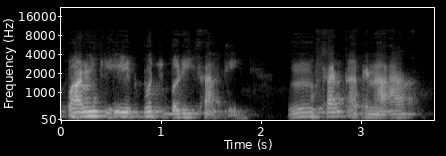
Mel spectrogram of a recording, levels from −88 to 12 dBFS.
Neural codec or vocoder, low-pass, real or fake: codec, 24 kHz, 1.5 kbps, HILCodec; 9.9 kHz; fake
